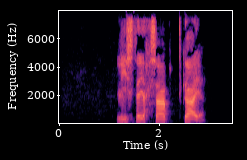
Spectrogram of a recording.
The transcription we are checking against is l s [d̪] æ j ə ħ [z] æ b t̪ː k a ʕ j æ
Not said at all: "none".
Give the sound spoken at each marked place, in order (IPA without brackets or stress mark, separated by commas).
t̪, s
